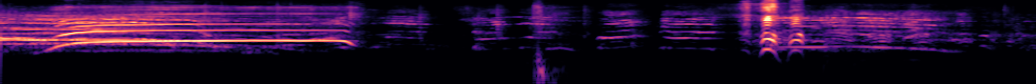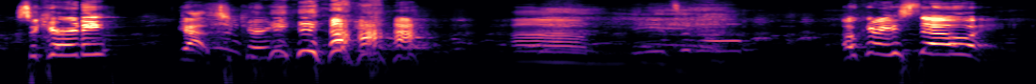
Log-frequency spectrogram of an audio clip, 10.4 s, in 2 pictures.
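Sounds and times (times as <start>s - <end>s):
comedy-show audience cheering with whoops and shouts: 0.0s - 1.9s
laughter: 3.7s - 10.3s
speech: 5.3s - 10.2s.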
